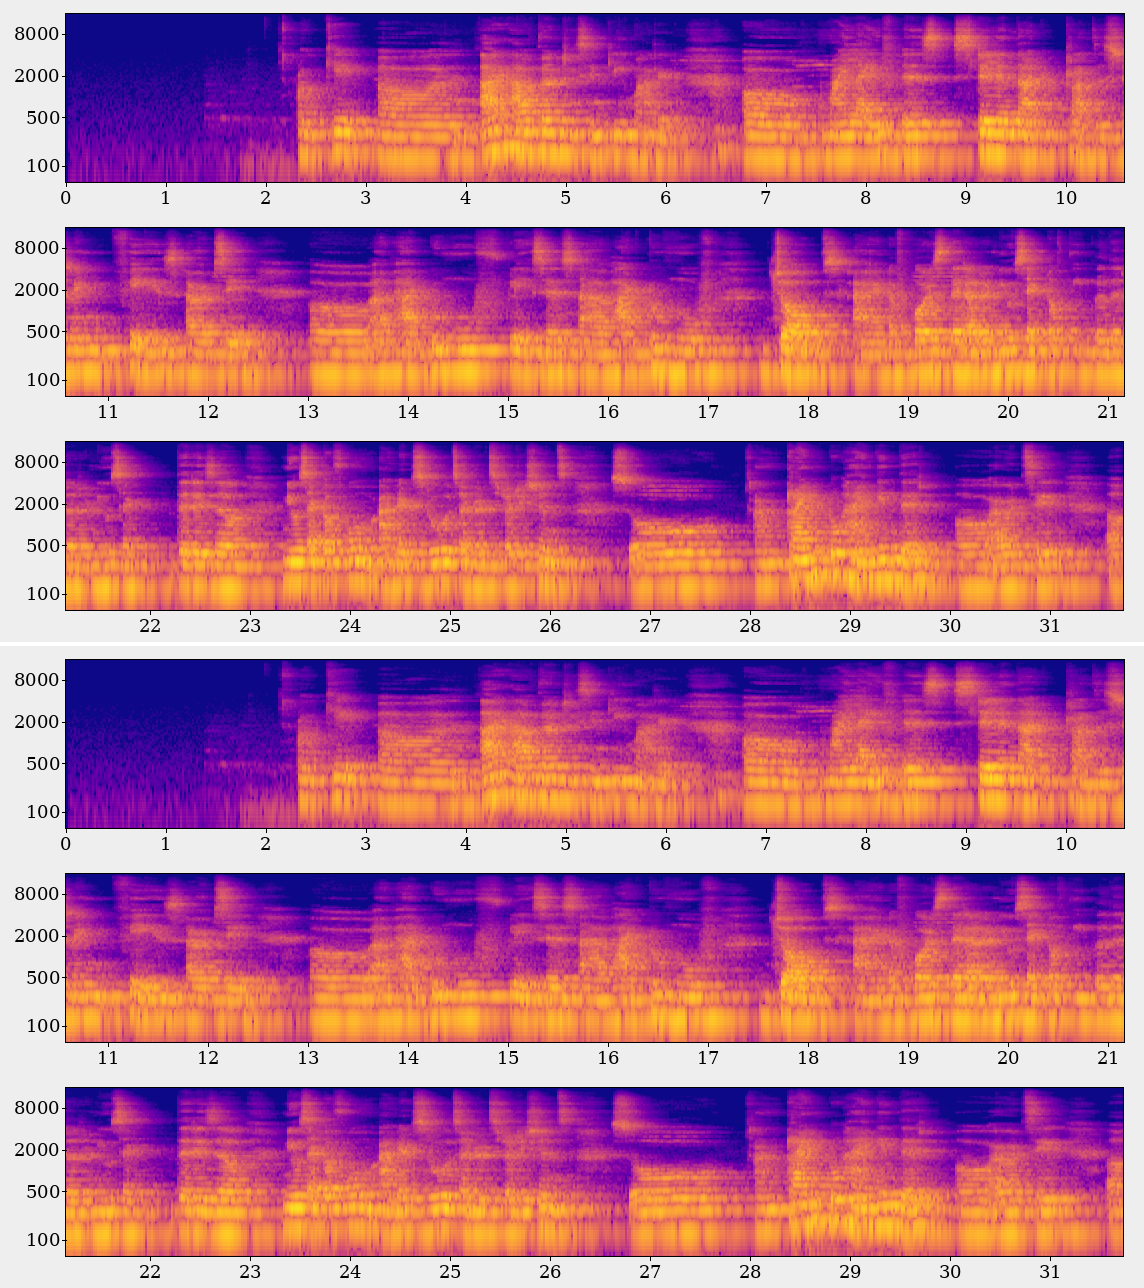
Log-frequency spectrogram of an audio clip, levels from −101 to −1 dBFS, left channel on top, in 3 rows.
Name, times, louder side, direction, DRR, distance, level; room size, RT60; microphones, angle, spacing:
voice 1, 2.3-21.8 22.2-27.6 28.0-29.7 30.0-31.7, left 1 dB, 20° left, -4 dB, 0.9 m, -19 dB
6.3 x 2.9 x 2.9 m, 1.1 s
head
